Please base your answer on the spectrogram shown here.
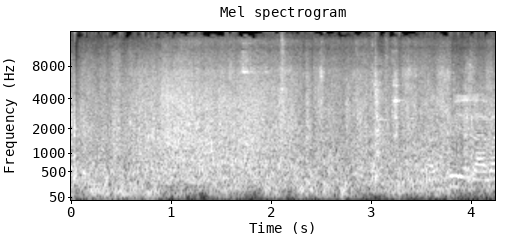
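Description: Sea waves wash and rush continuously around a sailboat, a loud, steady roar mixed with wind buffeting the microphone.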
